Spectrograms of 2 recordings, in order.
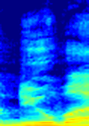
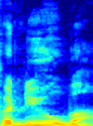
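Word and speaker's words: πνεῦμα: दम के लिए जो लफ्ज़ इस्तेमाल हुआ है वो न्यूमा है, पी पहले साइलेंट है, सही। पन्यूमा पन्यूमा। या पी साइलेंट है, सही। न्यूमा।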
